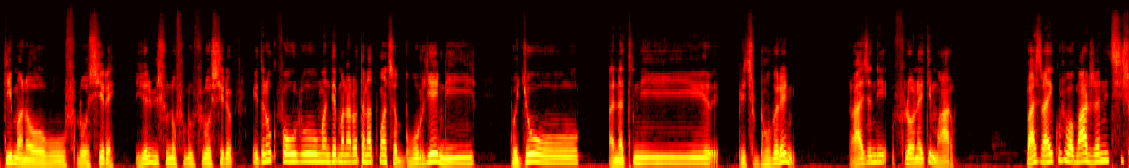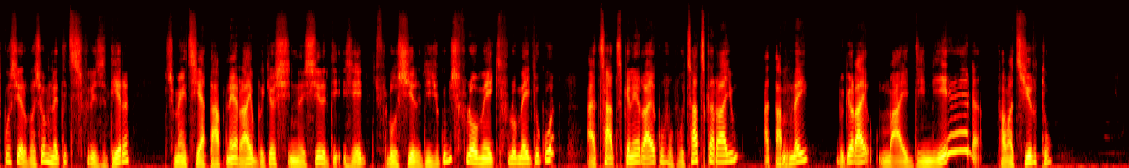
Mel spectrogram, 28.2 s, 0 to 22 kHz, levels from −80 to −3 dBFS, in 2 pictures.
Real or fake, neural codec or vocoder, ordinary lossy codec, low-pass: fake; codec, 44.1 kHz, 7.8 kbps, DAC; MP3, 96 kbps; 19.8 kHz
